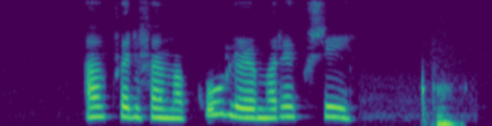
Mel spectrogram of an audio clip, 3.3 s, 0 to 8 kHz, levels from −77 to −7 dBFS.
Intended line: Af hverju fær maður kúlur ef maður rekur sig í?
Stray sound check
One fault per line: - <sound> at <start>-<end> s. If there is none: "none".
- thud at 2.8-3.1 s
